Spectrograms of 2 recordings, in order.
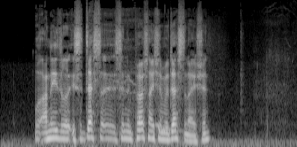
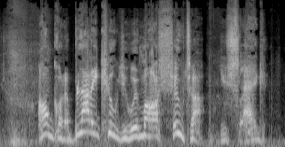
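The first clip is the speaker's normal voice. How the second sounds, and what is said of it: Put-on Cockney accent. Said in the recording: “Was that Cockney?”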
